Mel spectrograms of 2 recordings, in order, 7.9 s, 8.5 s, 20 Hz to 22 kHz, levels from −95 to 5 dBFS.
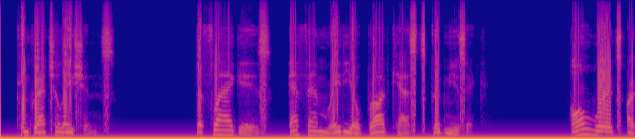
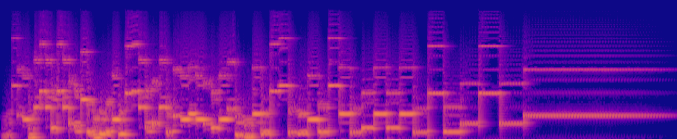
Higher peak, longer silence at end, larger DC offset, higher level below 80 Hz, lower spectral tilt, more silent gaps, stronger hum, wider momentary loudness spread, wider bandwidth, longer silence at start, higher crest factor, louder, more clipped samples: first, -12 dBFS vs -20 dBFS; second, 0 s vs 0.15 s; first, 20% vs under 0.1%; second, -64 dBFS vs -50 dBFS; about the same, -3.5 dB/octave vs -4 dB/octave; neither; neither; second, 7 LU vs 12 LU; first, over 20 kHz vs 16 kHz; first, 0.2 s vs 0 s; first, 28 dB vs 12 dB; second, -37 LUFS vs -32 LUFS; neither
